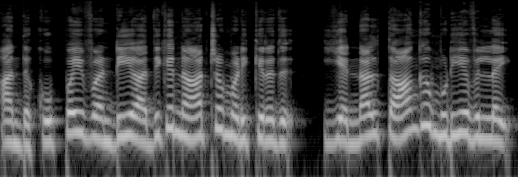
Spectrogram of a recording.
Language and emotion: Tamil, disgusted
